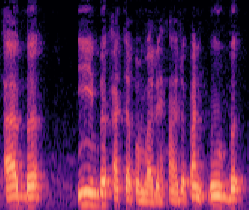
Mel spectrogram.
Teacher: maka kita tahu dia keluar daripada dua bibir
